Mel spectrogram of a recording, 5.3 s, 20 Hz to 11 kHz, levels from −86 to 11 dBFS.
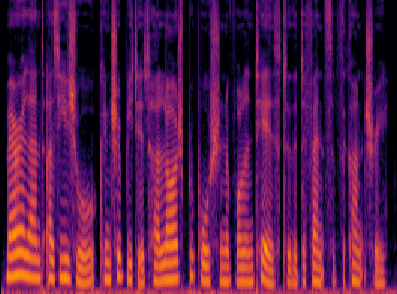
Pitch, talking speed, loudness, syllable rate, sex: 185 Hz, 170 wpm, -19 LUFS, 5.8 syllables/s, female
